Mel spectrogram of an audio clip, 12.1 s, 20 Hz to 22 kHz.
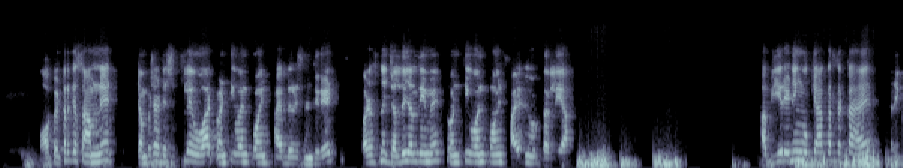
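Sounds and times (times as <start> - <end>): low muffled bumps: 7.7 - 9.2, 9.8 - 12.0.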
